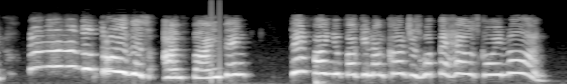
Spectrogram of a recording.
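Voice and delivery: high-pitched, re-enacted telling-off; retold scolding. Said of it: "did I scold this boy".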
